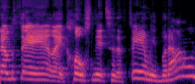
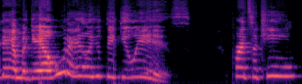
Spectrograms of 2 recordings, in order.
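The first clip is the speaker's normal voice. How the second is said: mock scold; 8 semitones higher than usual. Scolding Miguel in high voice.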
